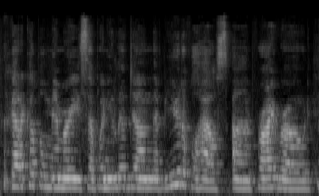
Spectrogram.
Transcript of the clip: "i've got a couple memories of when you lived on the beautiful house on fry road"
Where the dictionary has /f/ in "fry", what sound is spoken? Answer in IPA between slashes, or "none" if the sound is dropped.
/p/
